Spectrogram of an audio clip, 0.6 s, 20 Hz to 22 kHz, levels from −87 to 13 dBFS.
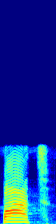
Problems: constant background noise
